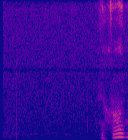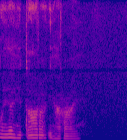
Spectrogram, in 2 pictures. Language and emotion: Russian, sad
